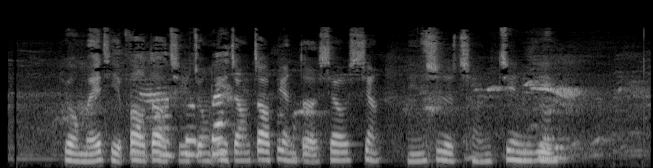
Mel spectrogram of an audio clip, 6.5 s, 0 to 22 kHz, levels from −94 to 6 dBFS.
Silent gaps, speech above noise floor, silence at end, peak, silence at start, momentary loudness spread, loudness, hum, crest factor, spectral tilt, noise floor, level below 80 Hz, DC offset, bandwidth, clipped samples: none; 22 dB; 0.05 s; -10 dBFS; 0.1 s; 15 LU; -29 LUFS; none; 20 dB; -4.5 dB/octave; -51 dBFS; -76 dBFS; under 0.1%; 11.5 kHz; under 0.1%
